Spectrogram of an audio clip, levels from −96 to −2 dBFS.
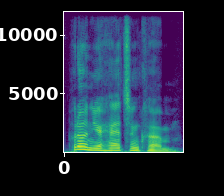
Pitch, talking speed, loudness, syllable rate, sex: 140 Hz, 300 wpm, -16 LUFS, 5.5 syllables/s, male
